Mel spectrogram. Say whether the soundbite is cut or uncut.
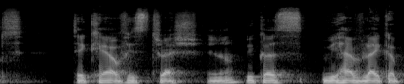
cut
